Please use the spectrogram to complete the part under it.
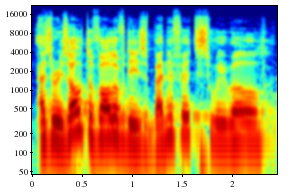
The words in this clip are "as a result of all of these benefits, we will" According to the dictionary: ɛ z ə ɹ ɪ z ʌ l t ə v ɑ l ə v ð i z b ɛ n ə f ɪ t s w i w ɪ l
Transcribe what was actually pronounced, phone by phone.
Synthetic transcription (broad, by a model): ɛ z ə ɹ ɪ z ʌ l t ə v ɑ l ə v ð i z b ɛ n ə f ɪ t s w i w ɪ l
